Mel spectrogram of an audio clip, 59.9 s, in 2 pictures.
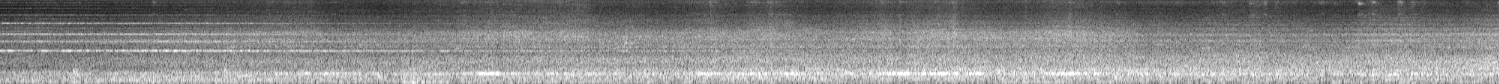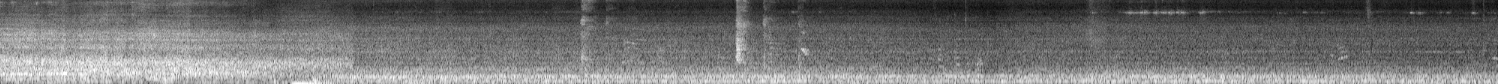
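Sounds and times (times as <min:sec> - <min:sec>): electric locomotive whine: 0:00.0 - 0:41.6
train coaches rumbling past: 0:00.0 - 0:59.9.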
